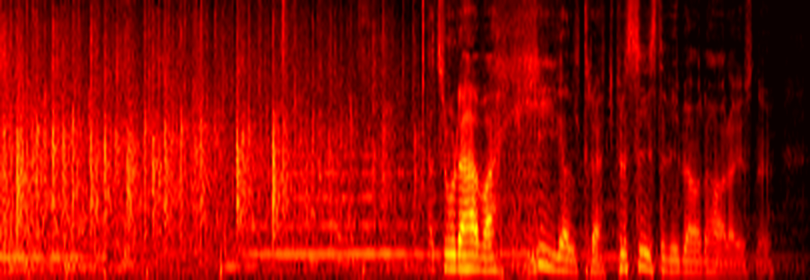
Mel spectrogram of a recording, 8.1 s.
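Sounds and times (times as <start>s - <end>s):
audience applause: 0.0s - 4.7s
speech: 4.4s - 7.8s.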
